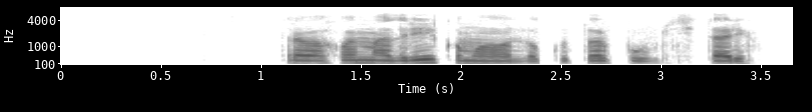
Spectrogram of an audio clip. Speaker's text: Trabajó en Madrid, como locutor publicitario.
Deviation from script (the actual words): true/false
false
